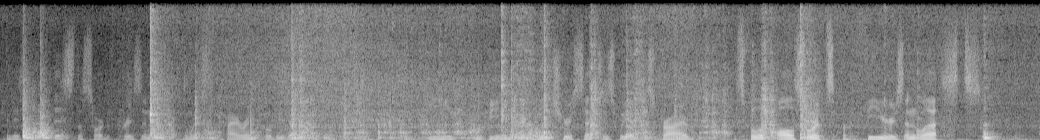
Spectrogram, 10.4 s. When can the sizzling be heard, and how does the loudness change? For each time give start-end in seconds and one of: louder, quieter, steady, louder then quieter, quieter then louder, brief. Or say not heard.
0.2-10.3 steady.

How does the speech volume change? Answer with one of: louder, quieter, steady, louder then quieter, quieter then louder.
louder.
